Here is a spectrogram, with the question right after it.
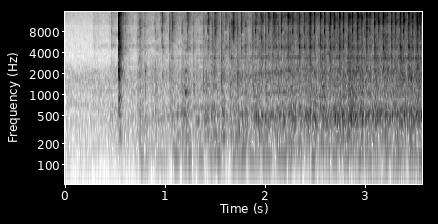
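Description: A sewing machine stitches across a coiled rope for a rope bowl, starting with a sharp click and then a steady, close motor hum and rapid needle chatter that builds and holds.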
